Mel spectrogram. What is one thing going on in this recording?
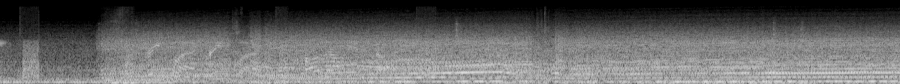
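A race car engine roars and rises in pitch as the car speeds up.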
